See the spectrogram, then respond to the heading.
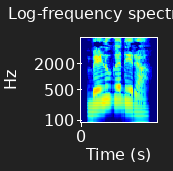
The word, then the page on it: ಬಳಗಧಾರೆ: baḷaga dhāre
